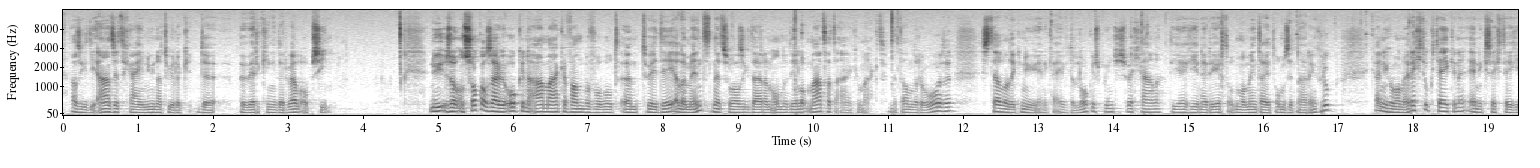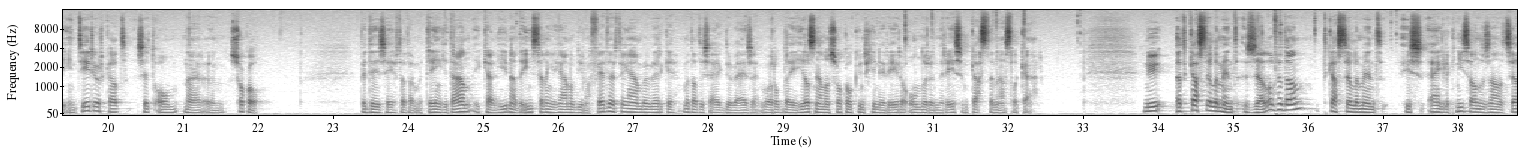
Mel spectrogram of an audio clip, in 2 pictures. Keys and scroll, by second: 8.8 super+a, 9.7 super+BackSpace, 11.1 0, 14.3 BackSpace, 35.5 BackSpace.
